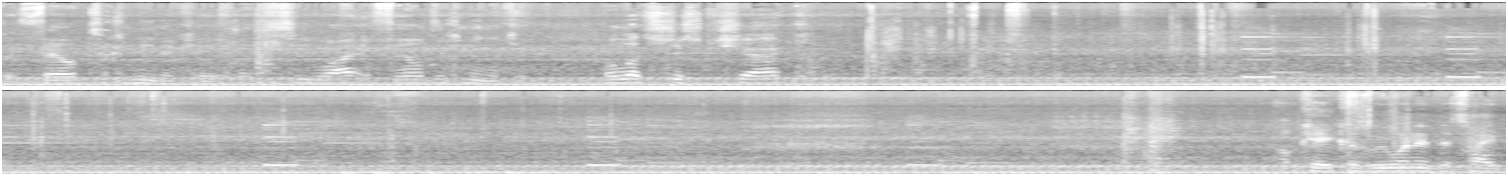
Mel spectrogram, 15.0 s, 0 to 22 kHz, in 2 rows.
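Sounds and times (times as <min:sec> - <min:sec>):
low vehicle hum: 0:00.0 - 0:15.0
soft warning chime: 0:06.2 - 0:07.8, 0:08.4 - 0:09.7, 0:10.3 - 0:13.0.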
